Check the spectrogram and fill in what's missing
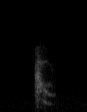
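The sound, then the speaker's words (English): A single small cough from a young boy, one short abrupt burst heard faintly in the background with no talking around it. “So we heard the little cough in the background”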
